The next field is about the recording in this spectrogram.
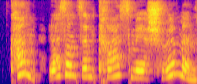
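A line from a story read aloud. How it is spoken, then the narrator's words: Called out. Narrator (German): rief Anne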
